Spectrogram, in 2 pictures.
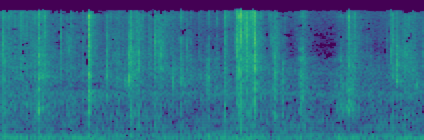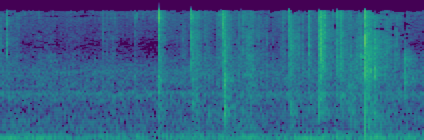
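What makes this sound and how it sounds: A solid purple-edged bar of soap with a cream core is held in the hand and carved with a metal blade, shaving strips off its surface. Each cut gives a short, dry, bright scraping crackle, some louder and crisper than others, separated by quiet pauses. The result is an irregular series of crisp, crinkly shaving sounds with almost no low end.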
